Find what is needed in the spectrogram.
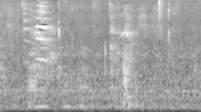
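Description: African grey parrot making two faint, short squeaks, one about half a second in and one a little past a second.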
